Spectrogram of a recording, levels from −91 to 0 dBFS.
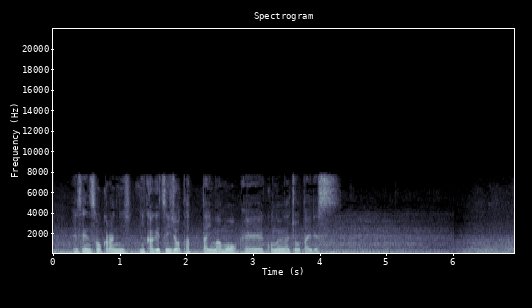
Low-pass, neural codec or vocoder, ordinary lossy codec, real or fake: none; none; none; real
